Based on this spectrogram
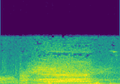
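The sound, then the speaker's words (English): A single drawn-out cow call sound effect, loud, holding a wavering tone for about two seconds before trailing off, with no voices around it. “we have the farm animals, so that's a catchphrase that I'm not very comfortable with.”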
